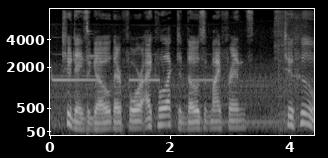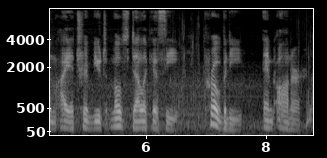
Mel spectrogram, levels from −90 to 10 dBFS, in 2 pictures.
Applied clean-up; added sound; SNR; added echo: none; Alarm + Glass; 12 dB; none.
